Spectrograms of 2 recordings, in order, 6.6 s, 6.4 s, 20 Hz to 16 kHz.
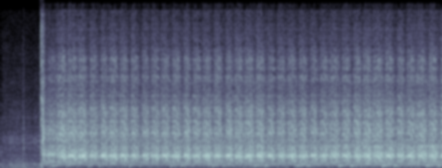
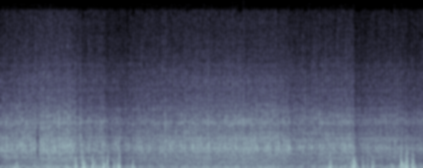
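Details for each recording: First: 1983 Ford Ranger with factory 2.2L Perkins 4.135 diesel, after filling filters, bleeding the lift pump, cracking injector lines, fresh battery: steady cranking about three turns a second, no firing, spitting or smoke; crank-no-start. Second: Rare 1983 Ford Ranger with factory 2.2L Perkins 4.135 diesel, fed from a jerry can into the lift pump to bypass a suspected tank issue: catches quickly and settles into an even idle with normal light clatter.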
